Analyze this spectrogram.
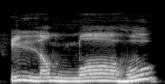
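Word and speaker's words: إلا الله: ইল্লাল্লাহু, এখানে আল্লাহ শব্দের লাম মোটা করি না।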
